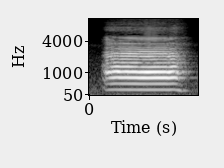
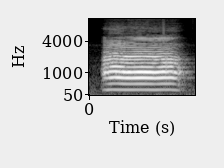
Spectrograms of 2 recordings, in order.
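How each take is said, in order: Both takes have the same delivery.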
